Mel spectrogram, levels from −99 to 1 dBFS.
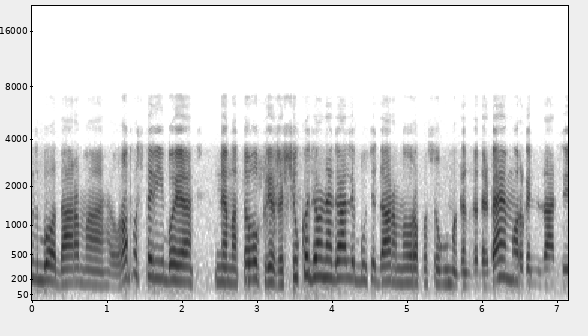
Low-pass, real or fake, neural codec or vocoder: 7.2 kHz; real; none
